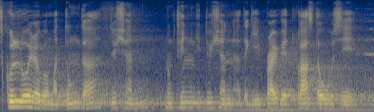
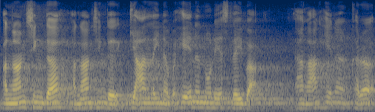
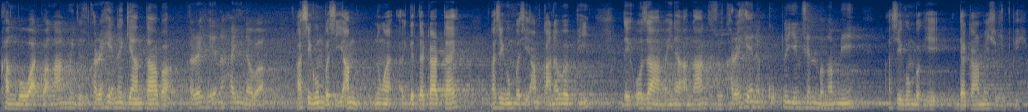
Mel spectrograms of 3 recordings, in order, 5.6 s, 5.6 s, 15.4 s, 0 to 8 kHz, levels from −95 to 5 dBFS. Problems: background sounds at intervals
